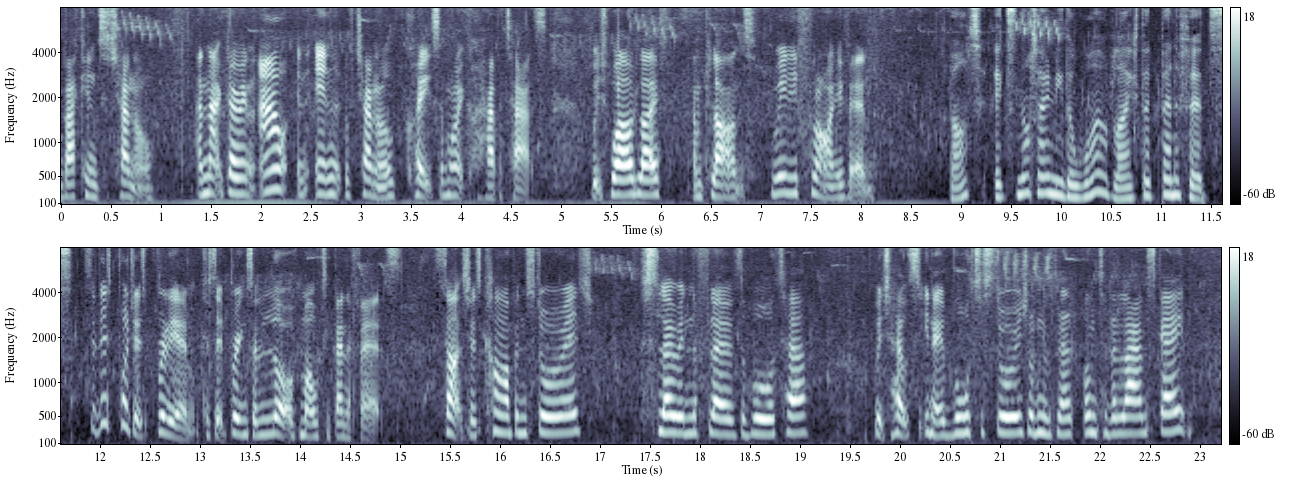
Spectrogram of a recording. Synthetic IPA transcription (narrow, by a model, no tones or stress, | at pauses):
bakɪ̃ntʰə̥t͡ʃʰanə̰lˠ | ʔə̰̃nðəʔɡ̥əʊɪ̃ŋaʊtə̃nɪ̃nəv̥t͡ʃʰanəlˠkʰɹ̥ieɪtsəmaɪkʰɹ̥əʊɦabɪtʰa̰ts | wɪt͡ʃwaɪlˠdˡlaɪf | ʔə̃npʰl̥ɑ̃ˑnts | ɹɪəlifɹaɪvɪ̰̃n | b̥ʌtɪtsnəɾə̃ʊ̃nliðəwaɪlˠdˡlaɪfðət̚b̥ɛnəfɪtssəʊðɪspʰɹ̥ɒd͡ʒɛktsb̥ɹɪljə̃nkʰɒzɪʔb̥ɹɪ̃ŋzəlɒtəvmʌlˠtʰibɛnɪfɪ̰ts | sʌt͡ʃəz̥kʰɑːbə̃nstɔːɹɪd̥ʒ̥ | sləʊɪ̃nðəfləʊəvðəwɔˑtʰə | wɪt͡ʃhɛlˠpsjɨnəʊwɔˑtʰəstɔːɹɪd͡ʒə̃nɒ̃ntʰuðəlãnd̥skeɪp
